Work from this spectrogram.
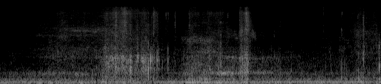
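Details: An early morning outdoor scene in fog carries a low hum, shuffling footsteps and rustling, with no animal voice.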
